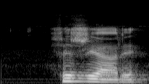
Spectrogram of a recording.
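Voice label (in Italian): "girare", Italian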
